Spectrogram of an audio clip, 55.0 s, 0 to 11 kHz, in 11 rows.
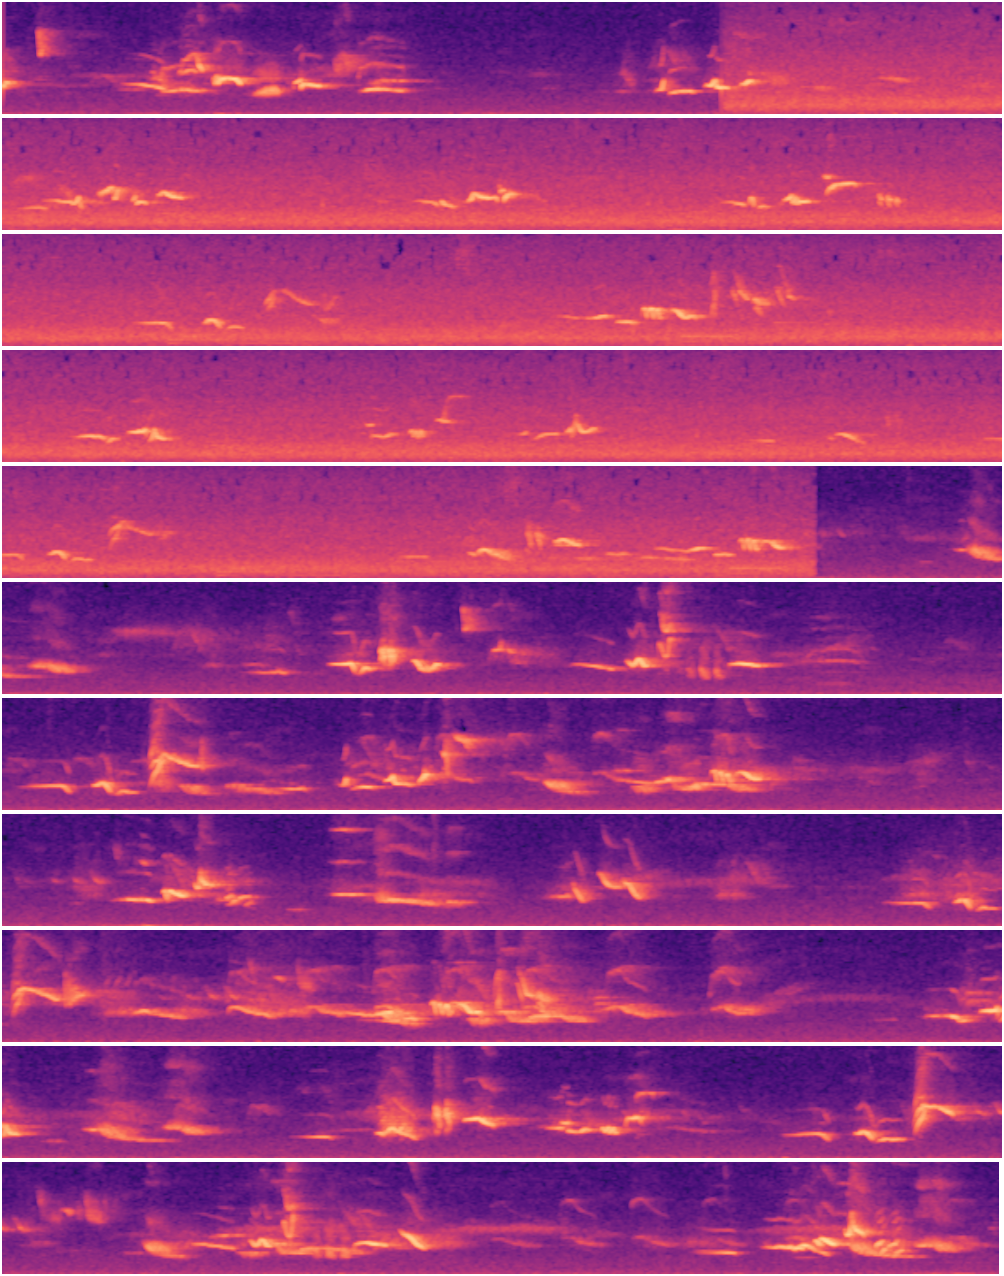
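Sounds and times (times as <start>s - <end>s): songbirds chirping and singing: 3.6s - 24.1s
steady hiss: 3.6s - 24.1s.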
